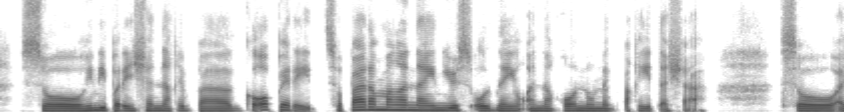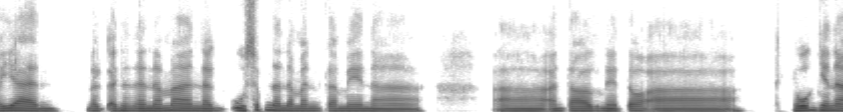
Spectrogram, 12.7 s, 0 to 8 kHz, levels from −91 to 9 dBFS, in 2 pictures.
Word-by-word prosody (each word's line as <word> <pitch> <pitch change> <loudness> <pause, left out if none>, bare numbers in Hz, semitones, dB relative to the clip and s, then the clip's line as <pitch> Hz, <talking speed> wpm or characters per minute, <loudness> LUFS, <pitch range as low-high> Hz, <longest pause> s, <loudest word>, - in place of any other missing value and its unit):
so 140 -2 +2
hindi 160 +2 +3
pa 155 - +2
rin 145 - -1
siya 150 +1 -2
nakipag-cooperate 140 +5 -1
so - - -5
parang 190 +2 +3
mga 185 -1 +3
9 160 -1 +1
years 160 -1 +1
old 150 0 +1
na 145 - +2
yung 145 - -3
anak 145 -1 0
ko 150 - +3
nung 140 -1 +1
nagpakita 135 0 -5
siya. - - -7 0.6
So 135 -3 +2
ayan, 140 -4 +2 0.2
nag-ano 145 +1 -1
na 140 - +3
naman, 150 0 +2
nag-usap 150 +5 0
na 160 - +2
naman 145 -1 -1
kami 140 0 0
na, 125 -2 -2 0.5
ah, 130 -1 -1
ang 135 - -1
tawag 135 -1 +1
nito, 135 +1 0
ah, 125 -1 -1 0.4
wag 155 +2 +5
niya 155 -1 +3
140 Hz, 170 wpm, -26 LUFS, 135-155 Hz, 0.6 s, wag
